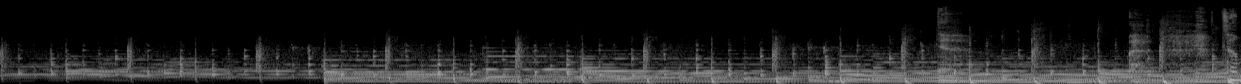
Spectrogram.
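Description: An electronic pop song intro plays with layered synth chords; a deep bass line and steady beat kick in after a few seconds, building a smooth groove with no vocals yet.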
